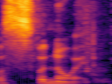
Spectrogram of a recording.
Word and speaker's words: sphenoid: for Simplicity so annoyed just make an S like hiss like a snake and then go sphenoid phenoid and so this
